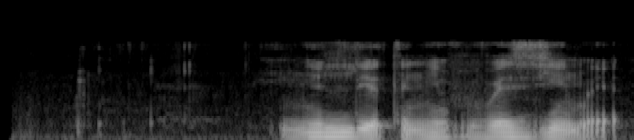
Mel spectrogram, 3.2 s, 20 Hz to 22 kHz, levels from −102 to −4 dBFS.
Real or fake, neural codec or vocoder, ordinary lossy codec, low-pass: fake; codec, 16 kHz in and 24 kHz out, 2.2 kbps, FireRedTTS-2 codec; none; 7.2 kHz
